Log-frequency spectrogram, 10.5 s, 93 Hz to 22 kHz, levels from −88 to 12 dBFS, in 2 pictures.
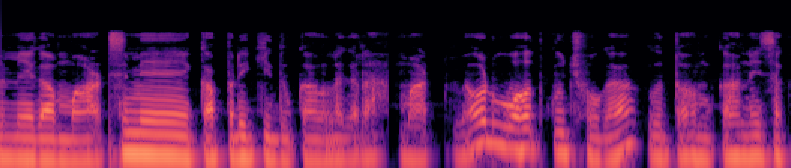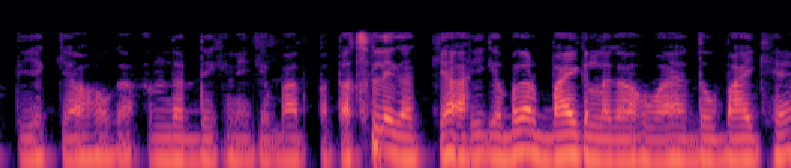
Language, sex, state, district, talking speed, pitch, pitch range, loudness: Hindi, male, Bihar, Saran, 210 wpm, 130 Hz, 125-140 Hz, -23 LUFS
